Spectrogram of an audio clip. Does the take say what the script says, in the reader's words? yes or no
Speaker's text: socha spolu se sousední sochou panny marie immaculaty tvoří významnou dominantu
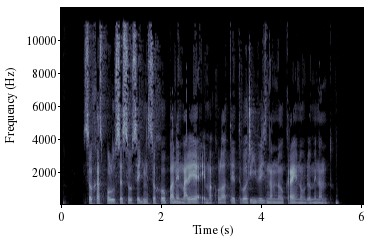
no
